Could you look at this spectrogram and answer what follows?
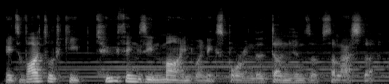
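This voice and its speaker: A man's voice: on the low side, fairly quick, over music. A man hosting a scripted comedic video game review, narrating in a dry, wry manner.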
